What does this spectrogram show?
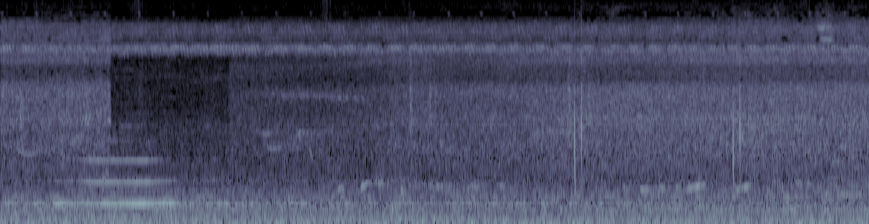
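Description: Steady rain falling on leaves, pots and pavement, a constant even hiss.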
